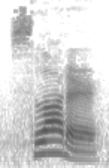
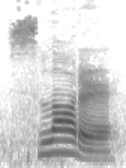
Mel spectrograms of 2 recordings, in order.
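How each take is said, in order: First: It is said fast with a voiced, flapped t. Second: The same.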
